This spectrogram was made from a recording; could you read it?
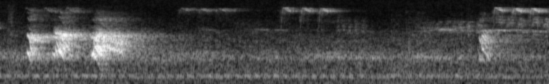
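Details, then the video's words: At an afternoon heronry, a grey heron gives a burst of three rough, croaking squawks in quick succession, then another harsh call after a pause. Thin high bird notes from jackdaws and a blue tit sound in the background. "Grey Heron. Heronry Calls CU In Afternoon; Jackdaws & Blue Tit In Background"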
